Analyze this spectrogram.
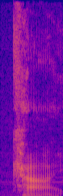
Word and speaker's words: chi: in the Greek alphabet what looks like an X is pronounced CAI Zhi which is interesting because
